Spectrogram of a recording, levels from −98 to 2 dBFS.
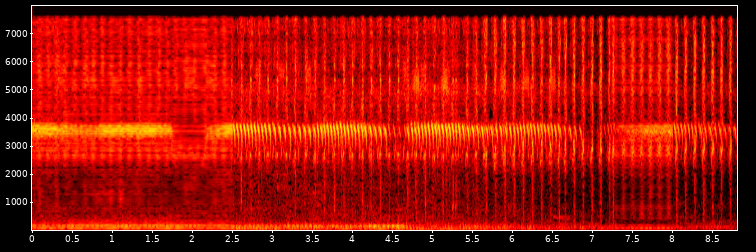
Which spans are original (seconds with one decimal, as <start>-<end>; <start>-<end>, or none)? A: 2.5-7.3; 8.0-8.8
